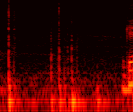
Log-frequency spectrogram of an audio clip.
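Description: Computer keyboard being typed on: a handful of separate keystrokes clicking.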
